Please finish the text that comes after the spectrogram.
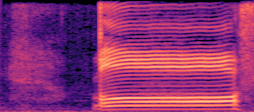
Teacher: तो हलक के उस आखिरी हिस्से को जहाँ पर खाल लटकी हुई है, उस आखिरी हिस्से को ऊपर हलक में तालू यानी हलक में लगाने से क़ाफ निकलता है। ज़बान का आखिरी हिस्सा जो कव्वे के पास है, ऊपर तालू यानी हलक में लगाने से क़ाफ निकलता है।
